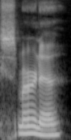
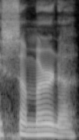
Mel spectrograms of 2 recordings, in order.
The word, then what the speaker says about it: Smyrna: We have people in the South that they make Smyrna. Yeah. Like a 3-syllable word. Well, they say Smyrna.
